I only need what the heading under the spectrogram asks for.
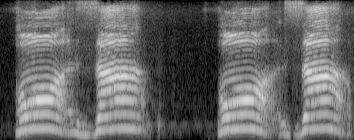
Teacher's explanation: خا جو ہے حروف حلقی ہے ادنائے حلق جو ہے جو منہ کی طرف والا حصہ ہے حلقہ وہاں سے اس کا مخرج ہے خا کا.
